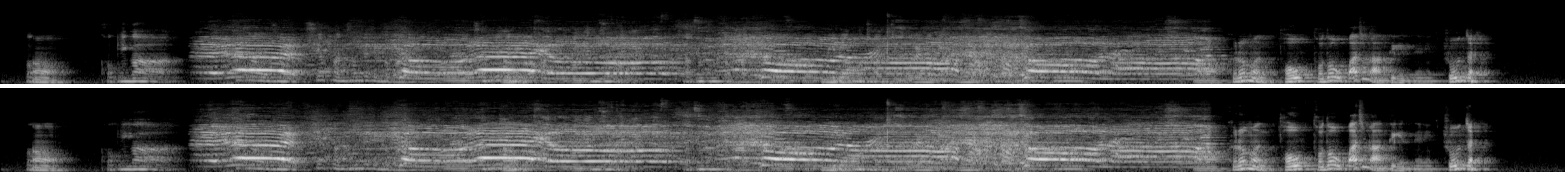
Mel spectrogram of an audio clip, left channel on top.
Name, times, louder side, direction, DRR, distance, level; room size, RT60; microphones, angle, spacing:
voice 1, 0.3-0.6 5.0-5.2 8.2-8.4 11.9-14.7, right 2 dB, 50° right, 8 dB, 2.4 m, -22 dB
voice 2, 1.0-1.7 2.4-6.4 6.8-10.8, left 1 dB, 90° left, 5 dB, 5.8 m, -33 dB
Singing, 1.9-12.1, right 3 dB, 25° right, 1.6 m, -18 dB
27.0 x 13.5 x 4.0 m, 0.36 s
head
